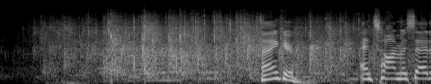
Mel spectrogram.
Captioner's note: applause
